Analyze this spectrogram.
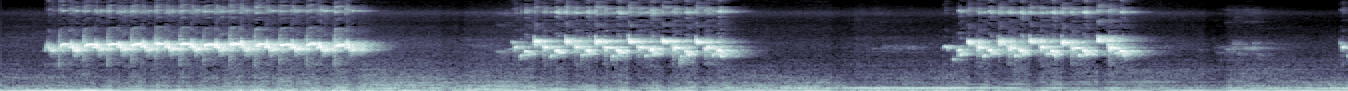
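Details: Yellow-vented bulbul song used as a lure to get idle birds singing: three long bubbling, rapidly trilled phrases, each lasting two to three seconds and separated by short pauses, with a soft hum underneath.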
